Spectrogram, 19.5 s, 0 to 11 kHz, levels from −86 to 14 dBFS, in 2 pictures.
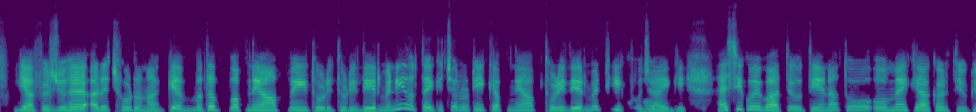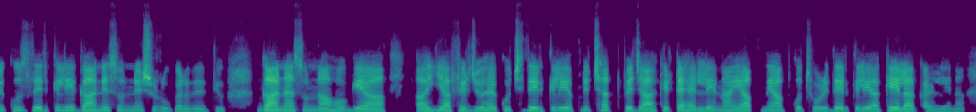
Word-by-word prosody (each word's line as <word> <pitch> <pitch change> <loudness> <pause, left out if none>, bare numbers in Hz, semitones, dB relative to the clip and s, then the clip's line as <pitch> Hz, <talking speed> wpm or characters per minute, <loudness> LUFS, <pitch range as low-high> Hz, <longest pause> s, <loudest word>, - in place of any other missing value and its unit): या 250 0 +5
फिर 270 +2 -4
जो 255 +2 +2
है, 260 0 +5
अरे, 265 +1 +2
छोड़ो 250 -1 -2
ना 225 -1 -5
क्य 245 -2 +5 0.2
मतलब 295 +1 +1
अपने 260 +1 +3
आप 245 -1 +3
में 255 - +2
ही 245 0 +5
थोड़ी-थोड़ी 245 0 -5
देर 235 +1 +2
में 265 - 0
नहीं 385 +7 +1
होता 315 -7 -1
है, 255 - +4
कि 275 +2 -10
चलो 280 -1 -2
ठीक 280 -2 0
है - - +2
अपने 255 +1 -8
आप 245 -1 -2
थोड़ी 255 -1 +2
देर 240 0 +3
में 295 - -3
ठीक 285 -2 -1
हो - - -11
जाएगी। 205 +1 -4 0.4
ऐसी 290 +3 +2
कोई 305 -1 -1
बातें 265 0 +1
होती 255 -1 -2
हैं 245 - +2
ना, 280 +3 -3
तो 280 -1 -6
अ, 260 0 -5
मैं 265 +1 +1
क्या 255 -2 +1
करती 245 +1 -5
हूँ 245 - -9
कि 270 - -4
कुछ 260 -4 -8
देर 255 -2 0
के 260 - -2
लिए 265 +1 0
गाने 235 +2 +3
सुनने 230 -3 -5
शुरू 215 -1 +5
कर 205 0 -6
देती 200 +1 -12
हूँ। 220 - -15 0.4
गाना 240 -1 +7
सुनना 230 -2 -3
हो 225 - -7
गया 220 +1 +2 0.4
अ, 230 - +2
या 235 +1 +1
फिर 265 -1 -1
जो 250 +2 -1
है 250 - +1
कुछ 255 -4 -2
देर 250 0 +4
के 255 - -1
लिए 250 0 +2
अपने 240 +2 -7
छत 260 -1 +2
पे 250 0 +3
जाके 220 +1 +1
टहल 230 -1 +3
लेना 230 0 -2
या 240 +1 +3
अपने 240 0 -3
आप 235 -1 +1
को 245 - -6
थोड़ी 245 0 -5
देर 235 0 +2
के 245 - -2
लिए 250 0 +2
अकेला 235 0 +4
कर 195 -1 -5
लेना। 190 +1 -13
245 Hz, 260 wpm, -23 LUFS, 230-260 Hz, 0.4 s, गाना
